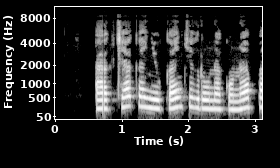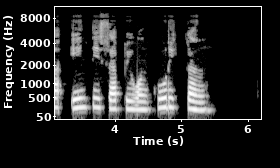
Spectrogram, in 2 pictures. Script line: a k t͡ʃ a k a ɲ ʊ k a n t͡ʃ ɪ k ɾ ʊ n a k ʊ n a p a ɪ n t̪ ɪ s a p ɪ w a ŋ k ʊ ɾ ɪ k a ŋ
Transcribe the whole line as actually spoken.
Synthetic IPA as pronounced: a k t͡ʃ a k a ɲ ʊ k a n t͡ʃ ɪ k ɾ ʊ n a k ʊ n a p a ɪ n t̪ ɪ s a p ɪ w a ŋ k ʊ ɾ ɪ k a ŋ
